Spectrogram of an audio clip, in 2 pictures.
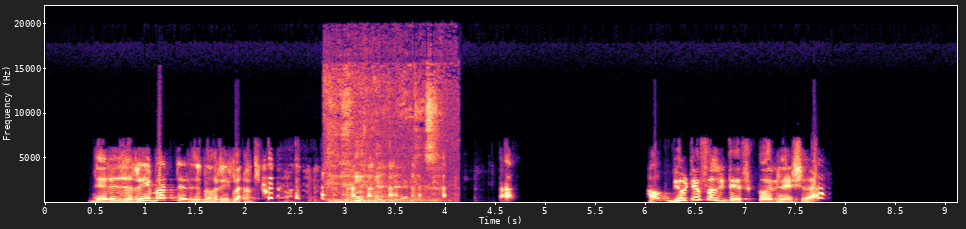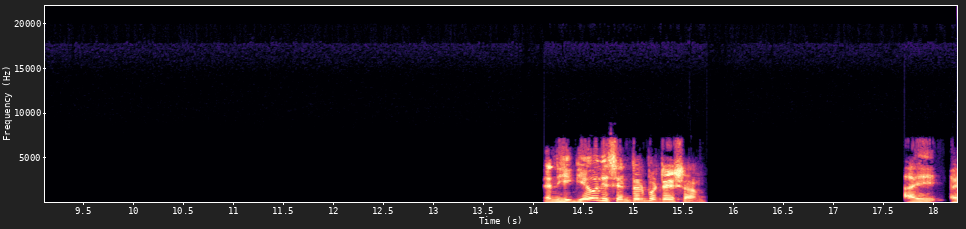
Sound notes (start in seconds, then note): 2.2 laughs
